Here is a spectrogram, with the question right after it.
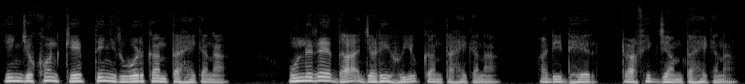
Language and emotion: Santali, sad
